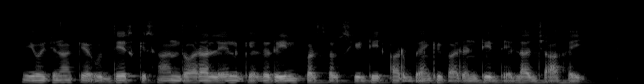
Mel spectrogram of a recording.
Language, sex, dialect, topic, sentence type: Magahi, male, Southern, agriculture, statement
